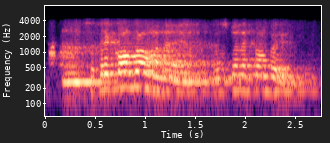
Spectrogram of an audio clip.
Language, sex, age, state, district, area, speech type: Odia, male, 18-30, Odisha, Khordha, rural, conversation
